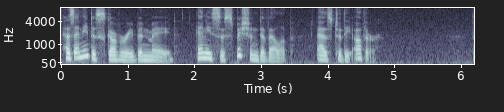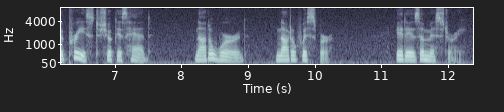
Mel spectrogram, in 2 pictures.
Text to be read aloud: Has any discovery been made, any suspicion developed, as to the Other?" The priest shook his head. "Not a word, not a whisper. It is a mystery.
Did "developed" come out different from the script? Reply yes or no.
yes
